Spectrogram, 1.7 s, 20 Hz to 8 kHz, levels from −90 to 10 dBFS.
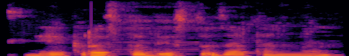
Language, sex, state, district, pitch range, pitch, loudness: Marathi, female, Maharashtra, Aurangabad, 160-185 Hz, 175 Hz, -25 LUFS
